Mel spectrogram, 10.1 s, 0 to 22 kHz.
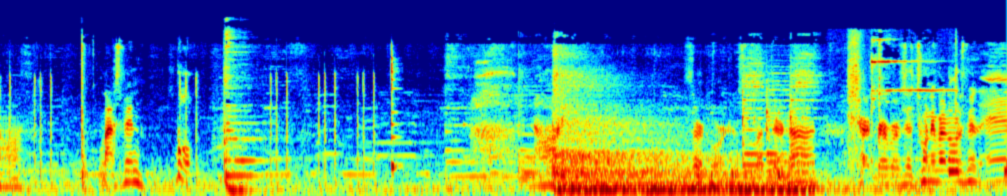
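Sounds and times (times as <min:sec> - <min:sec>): held electronic chime tones: 0:08.6 - 0:09.8.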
